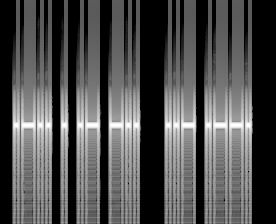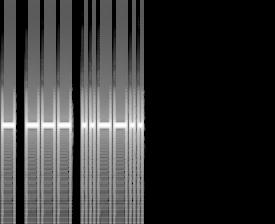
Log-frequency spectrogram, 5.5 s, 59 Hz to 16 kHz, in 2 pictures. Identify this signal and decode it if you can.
Morse code, heard as a keyed tone, about 30 wpm, 700 Hz. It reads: LEAD UP TO?
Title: Sentences from Top 500 Words 30wpm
